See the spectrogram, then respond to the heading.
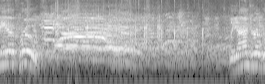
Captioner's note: crowd cheering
